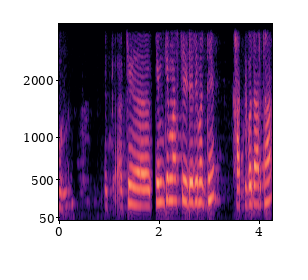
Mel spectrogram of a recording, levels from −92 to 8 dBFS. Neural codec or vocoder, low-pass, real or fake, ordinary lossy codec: codec, 16 kHz in and 24 kHz out, 2.2 kbps, FireRedTTS-2 codec; 3.6 kHz; fake; AAC, 32 kbps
